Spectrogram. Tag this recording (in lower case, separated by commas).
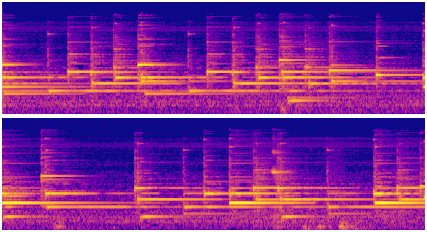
tick-tock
